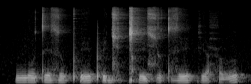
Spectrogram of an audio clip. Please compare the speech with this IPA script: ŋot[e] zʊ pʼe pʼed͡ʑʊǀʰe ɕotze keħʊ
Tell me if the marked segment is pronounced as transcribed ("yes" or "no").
yes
